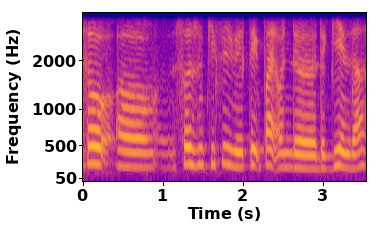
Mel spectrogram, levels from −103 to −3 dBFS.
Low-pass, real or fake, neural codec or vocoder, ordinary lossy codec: 3.6 kHz; real; none; none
